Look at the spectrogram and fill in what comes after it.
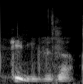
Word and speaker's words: Scills: Alors, est-ce que je prononce bien C'est The Seals Tout à fait, oui. Les Skills. – Ah, les Skills oui, c'est ça. D'accord, donc je, ne prononçais pas bien. Donc euh,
